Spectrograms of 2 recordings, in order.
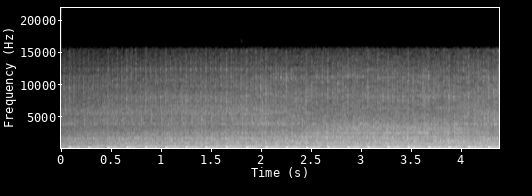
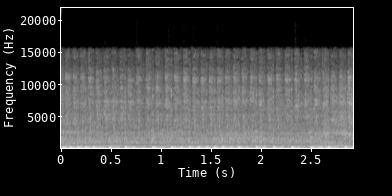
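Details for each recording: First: Honda Beat carburetor scooter after the automatic choke problem is addressed: a steady, even idle at about 2.5 pulses a second with no hiss. The engine keeps running with the intake hole covered, a normal idle. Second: Carbureted Honda Beat scooter, over 8 years old, with very high fuel consumption: rough idle with rhythmic huffing and sloshing from the carburetor intake, like an air leak; engine dies when the port is covered; faulty automatic choke.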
